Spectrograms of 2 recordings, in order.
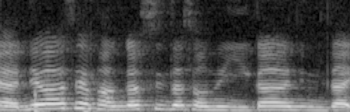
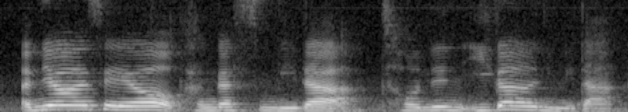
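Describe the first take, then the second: First: The sentences run together without pauses. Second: Short pauses separate each of the sentences. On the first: "이렇게 말하는 거랑" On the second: "쉬어가는 타이밍을, 그걸 포즈라고 하는데 그 타이밍을 만들어주는 거예요"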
